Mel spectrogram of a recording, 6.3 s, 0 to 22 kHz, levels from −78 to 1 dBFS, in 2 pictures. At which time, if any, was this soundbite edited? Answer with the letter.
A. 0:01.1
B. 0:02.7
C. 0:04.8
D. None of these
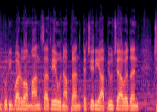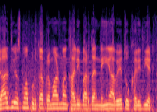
B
